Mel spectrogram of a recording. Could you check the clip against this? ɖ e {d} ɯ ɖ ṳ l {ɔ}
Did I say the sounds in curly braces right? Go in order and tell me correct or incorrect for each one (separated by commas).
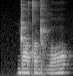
incorrect, correct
